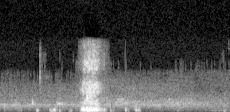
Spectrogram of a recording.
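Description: Near silence, broken once about a second in by a short, soft breathy noise.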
